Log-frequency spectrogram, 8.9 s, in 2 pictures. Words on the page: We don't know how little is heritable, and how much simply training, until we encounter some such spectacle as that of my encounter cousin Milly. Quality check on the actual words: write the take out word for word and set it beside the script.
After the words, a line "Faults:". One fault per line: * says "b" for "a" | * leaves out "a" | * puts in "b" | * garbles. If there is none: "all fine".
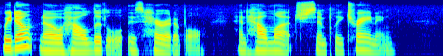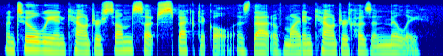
We don't know how little is heritable, and how much simply training, until we encounter some such spectacle as that of my encounter cousin Milly.
Faults:
all fine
